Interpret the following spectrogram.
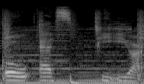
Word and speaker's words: Worcester: Well, if you spell it like it said, it's WOSTER.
